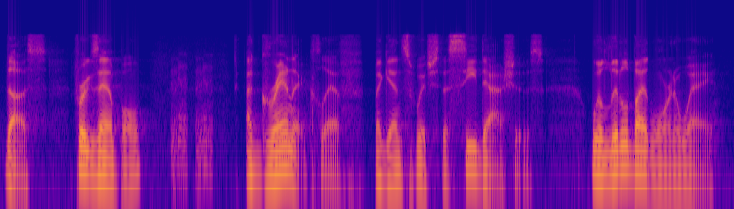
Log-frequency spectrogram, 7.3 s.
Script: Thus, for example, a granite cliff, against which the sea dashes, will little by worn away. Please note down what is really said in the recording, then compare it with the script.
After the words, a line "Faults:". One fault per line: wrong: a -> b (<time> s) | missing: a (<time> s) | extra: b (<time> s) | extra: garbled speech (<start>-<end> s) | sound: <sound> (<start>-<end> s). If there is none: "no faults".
Thus, for example, a granite cliff, against which the sea dashes, will little by worn away.
Faults:
sound: laugh (1.7-2.1 s)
